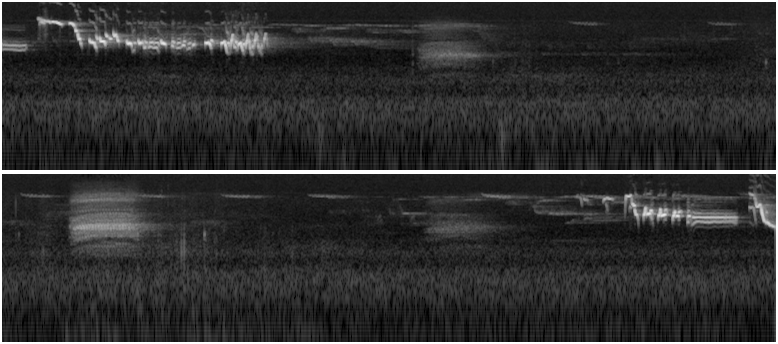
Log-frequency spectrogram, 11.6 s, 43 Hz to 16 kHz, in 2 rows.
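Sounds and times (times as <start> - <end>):
European robin Erithacus rubecula thin high whistle and tinkling warble: 0.0 - 2.0, 10.2 - 11.6.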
